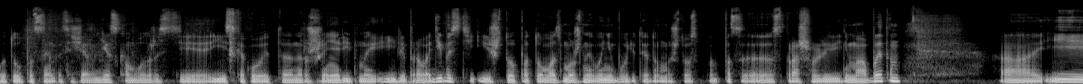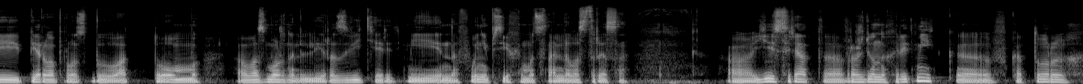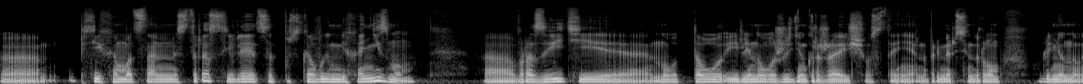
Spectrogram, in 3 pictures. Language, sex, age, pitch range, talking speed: Russian, male, 20-39, 105-140 Hz, 120 wpm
